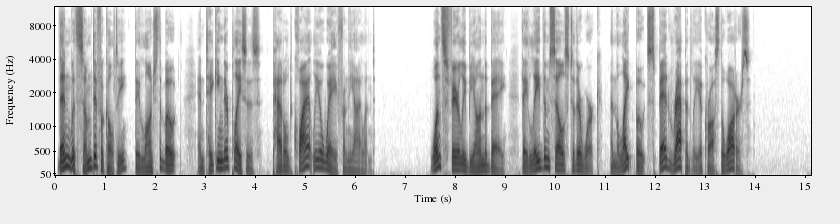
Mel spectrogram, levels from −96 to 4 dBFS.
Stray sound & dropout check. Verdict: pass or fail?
pass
